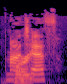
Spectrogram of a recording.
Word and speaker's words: Monteith: Monteith.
